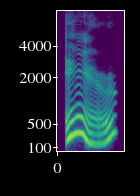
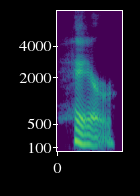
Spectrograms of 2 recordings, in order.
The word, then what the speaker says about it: heir: And the word air is pronounced like the air we breathe, not hair.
